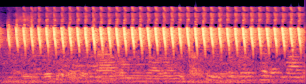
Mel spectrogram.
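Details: Male Bar-winged prinia singing a fast, regular string of bright, high chipping notes without a break. Soft, low murmuring is heard underneath.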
